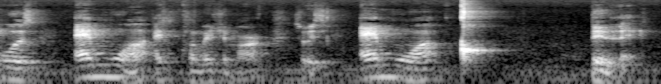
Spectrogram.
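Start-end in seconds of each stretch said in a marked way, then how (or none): 2.7-4.9 M-moi, a sharp tongue click, then Billy; click in name. Shown as a demonstration. Speaker demonstrates the African guest's name, click between M-moi and Billy. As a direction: pause after M-moi for a loud click before Billy. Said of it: "This sound".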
